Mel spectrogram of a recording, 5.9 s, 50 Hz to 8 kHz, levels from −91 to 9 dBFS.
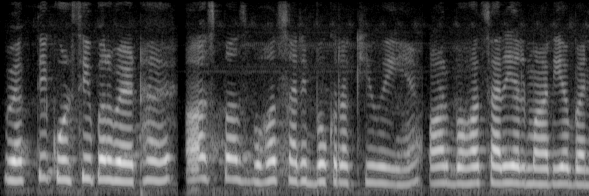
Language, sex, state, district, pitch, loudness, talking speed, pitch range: Hindi, female, West Bengal, Purulia, 270 Hz, -17 LUFS, 185 wpm, 245-295 Hz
